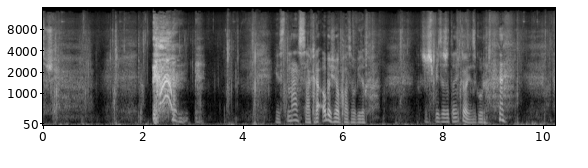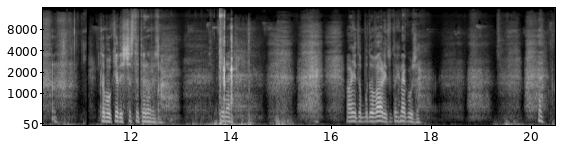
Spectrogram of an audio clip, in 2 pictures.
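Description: A middle-aged man talks with animation close to the microphone.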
